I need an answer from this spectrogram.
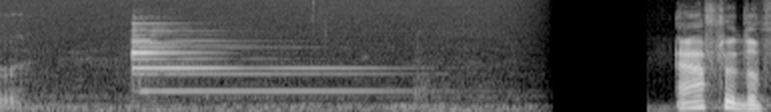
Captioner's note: bell rings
